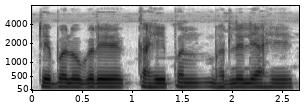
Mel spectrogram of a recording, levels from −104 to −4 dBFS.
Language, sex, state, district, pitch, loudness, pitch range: Marathi, male, Maharashtra, Gondia, 130 Hz, -14 LUFS, 130-135 Hz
